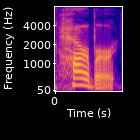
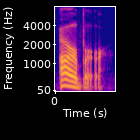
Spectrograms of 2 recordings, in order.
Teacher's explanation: the most common feature used was H deletion. So instead of saying harbor, you say arbor. · Shown in: second take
